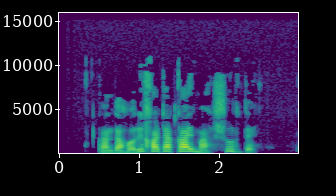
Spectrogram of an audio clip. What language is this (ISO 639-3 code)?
pus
